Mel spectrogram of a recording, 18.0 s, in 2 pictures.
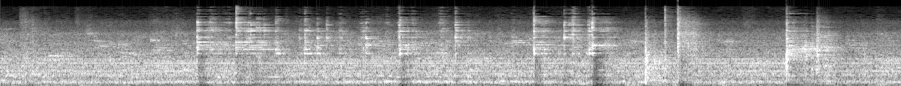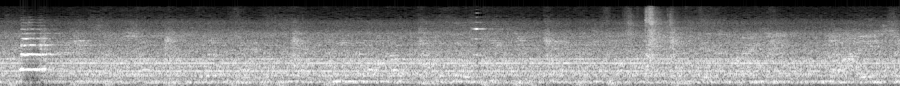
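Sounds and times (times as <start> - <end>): steady machine hum: 0.0 - 18.0
steel tubing clanking: 2.0 - 6.3.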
